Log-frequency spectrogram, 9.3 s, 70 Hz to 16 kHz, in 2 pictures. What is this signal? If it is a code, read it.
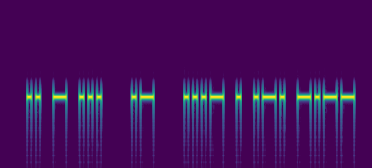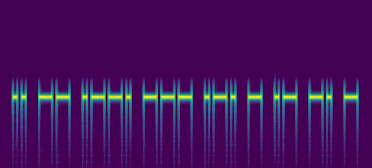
Morse code, heard as a keyed tone, about 22 wpm, 700 Hz. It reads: ITS A VERY IMPORTANT
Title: Sentences from Top 1000 Words - Review Part 5 - 22wpm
